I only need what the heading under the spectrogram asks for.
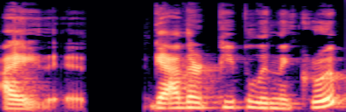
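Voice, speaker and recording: With a Lithuanian accent, a woman speaks with vocal fry and fairly even intonation. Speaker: entrepreneur. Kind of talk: interview. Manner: halting.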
